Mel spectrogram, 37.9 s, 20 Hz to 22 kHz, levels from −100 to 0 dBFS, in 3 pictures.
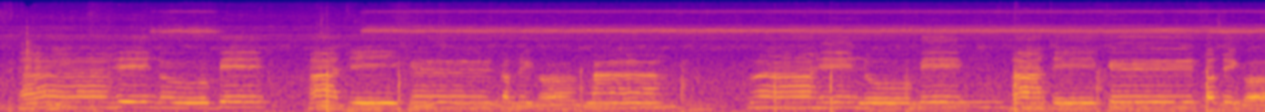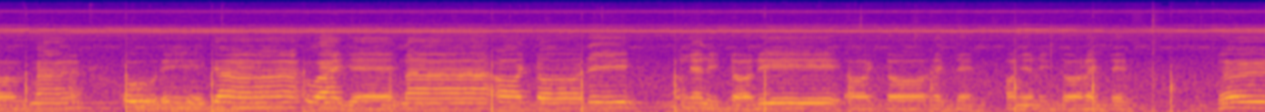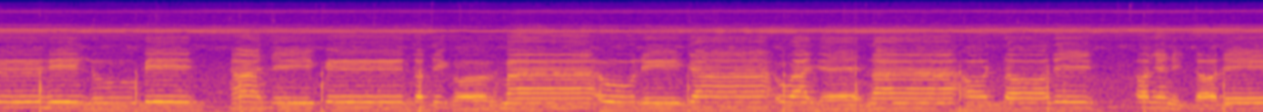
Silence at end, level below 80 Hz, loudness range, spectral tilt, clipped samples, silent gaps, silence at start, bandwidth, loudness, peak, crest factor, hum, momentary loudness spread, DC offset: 0 s; -46 dBFS; 4 LU; -4 dB/octave; under 0.1%; none; 0 s; 19.5 kHz; -23 LUFS; -2 dBFS; 22 dB; none; 7 LU; under 0.1%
